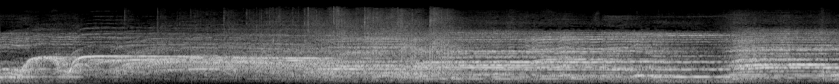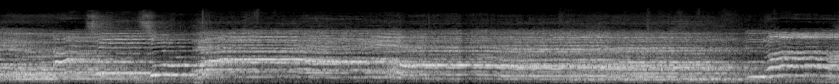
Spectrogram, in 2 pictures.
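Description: A girls' a cappella group singing in close harmony into microphones, several voices holding chords that shift together.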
